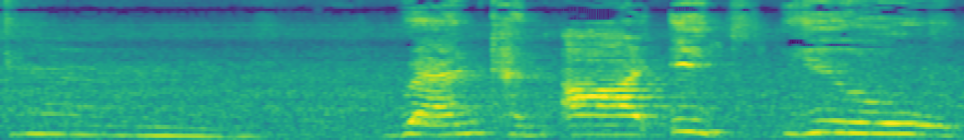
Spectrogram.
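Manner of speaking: slow, drawn-out wolf voice; low pondering hum into a slow question; hungry wolf. Acted. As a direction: menace the prey slowly, in no hurry. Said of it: "asked the hungry wolf".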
